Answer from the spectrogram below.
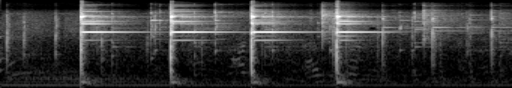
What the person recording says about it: the rocks don't ring like bells as I hoped but it was still cool to take a hammer to them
